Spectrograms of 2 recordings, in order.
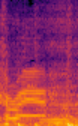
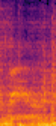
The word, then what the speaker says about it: Herer: His name is often mispronounced. Jack Herrera. Have I pronounced it correctly, Jack? He likes to say it rhymes. Okay. Jack Herrera. Jack Herrera. Jack Herrera. Mr. Jack Herrera.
